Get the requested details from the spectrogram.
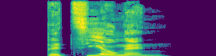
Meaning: plural of Beziehung
- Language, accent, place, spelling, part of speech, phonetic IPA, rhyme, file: German, Germany, Berlin, Beziehungen, noun, [bəˈt͡siːʊŋən], -iːʊŋən, De-Beziehungen.ogg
